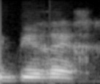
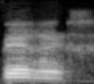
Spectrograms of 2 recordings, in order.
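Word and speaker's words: בֵּרַךְ: You would like to say birech. But no. But the PL rejects the doubling, okay, and we say berech.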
